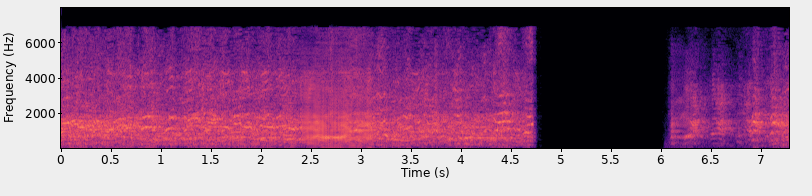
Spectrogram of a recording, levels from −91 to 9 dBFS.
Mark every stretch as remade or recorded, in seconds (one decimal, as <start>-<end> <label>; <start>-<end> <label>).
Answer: 0.0-2.4 recorded; 2.4-3.1 remade; 3.1-5.3 recorded; 5.3-6.3 remade; 6.3-7.3 recorded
